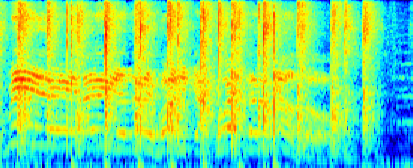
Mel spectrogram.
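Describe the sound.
A short burst of applause: a dozen or so sharp, irregular claps at a steady loudness, mixed with wordless cheering voices, ending abruptly after about three seconds.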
